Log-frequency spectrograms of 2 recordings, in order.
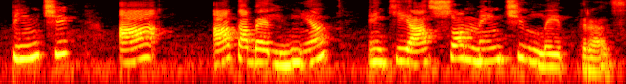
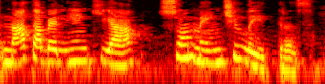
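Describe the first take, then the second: First: Slow, raised voice as if reading an exam item aloud; reading the task aloud. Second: Said in the usual way. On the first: Shown as a demonstration. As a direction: read the instruction slowly to the class. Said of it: "Eu trago aqui a seguinte questão". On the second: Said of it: "eu solicitar que o aluno pinte".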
